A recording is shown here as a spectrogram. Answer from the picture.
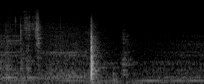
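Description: A single sharp click a little under a second in, as a playing card is picked up off a wooden tabletop, over a faint steady hum of room tone.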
